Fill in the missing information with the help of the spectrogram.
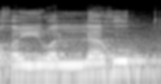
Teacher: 2 زبر کی تنوین کے بعد لام حروف معلوم میں سے ہے تو یہاں پر ادغام بلا غنہ ہوگا یعنی کہ بغیر غنہ کے ادغام کریں گے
